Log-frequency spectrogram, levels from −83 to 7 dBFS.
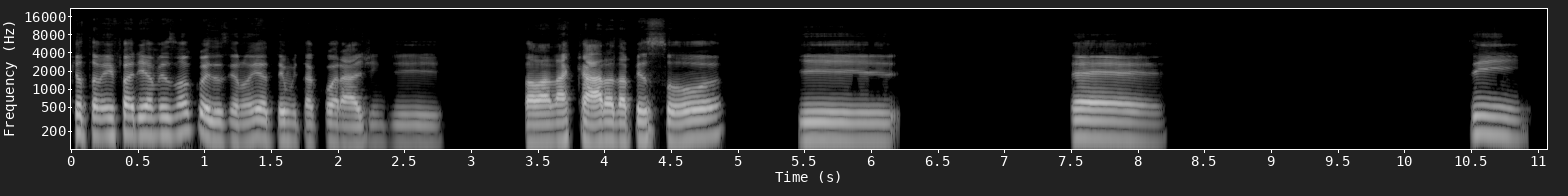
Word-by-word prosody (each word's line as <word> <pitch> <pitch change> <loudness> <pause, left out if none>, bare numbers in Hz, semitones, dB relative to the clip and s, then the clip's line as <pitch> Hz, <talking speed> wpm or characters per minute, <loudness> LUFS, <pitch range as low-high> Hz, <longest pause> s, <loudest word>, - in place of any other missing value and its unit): que 185 - 0
eu - - +1
também 165 0 0
faria 170 0 +2
a - - -3
mesma 170 +3 -2
coisa 155 -7 +1
assim, 140 - -8
eu 135 - -3
não 135 - -4
ia 150 -2 +1
ter 140 - -1
muita 130 -2 -5
coragem 130 -1 -3
de, 125 -1 -13 0.6
falar 130 0 +6
na 140 +1 +2
cara 140 +1 +5
da 135 -1 +3
pessoa, 145 +4 0 0.6
que 140 -1 -3 1.3
é. 145 -3 +1 2.3
Sim. 170 -4 -5
140 Hz, 125 wpm, -23 LUFS, 135-155 Hz, 2.3 s, falar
